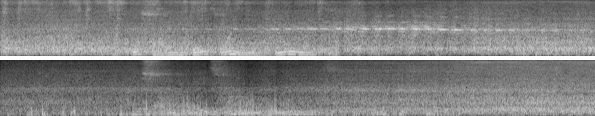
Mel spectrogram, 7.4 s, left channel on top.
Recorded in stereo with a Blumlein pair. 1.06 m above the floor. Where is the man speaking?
55° left, 1.6 m.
